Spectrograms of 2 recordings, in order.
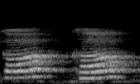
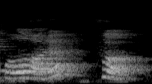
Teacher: जिन वर्णों के उच्चारण में तार तत्व मतलब कि गुंजन या प्रकंपन पैदा ना हो उन्हें अघोष वर्ण कहते हैं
